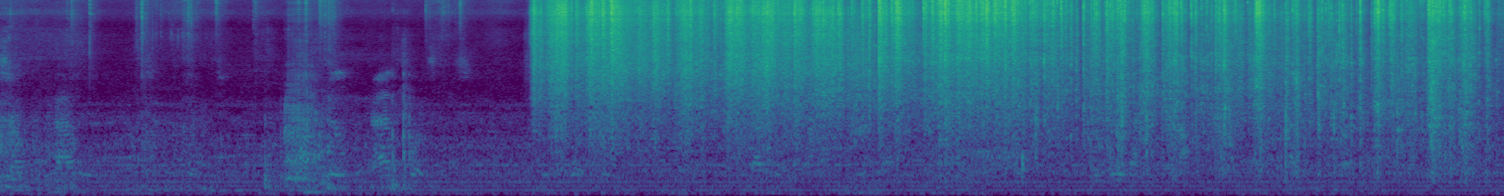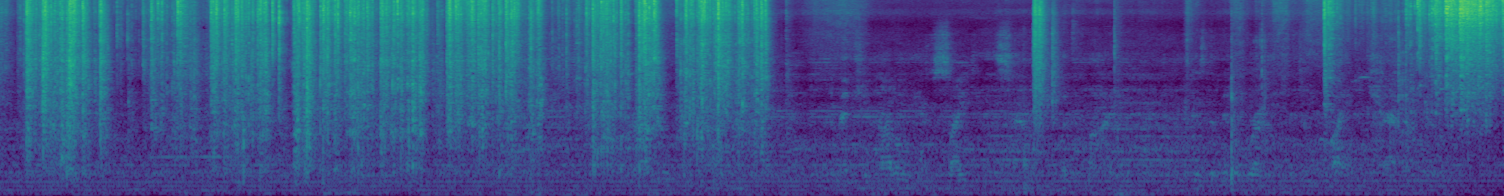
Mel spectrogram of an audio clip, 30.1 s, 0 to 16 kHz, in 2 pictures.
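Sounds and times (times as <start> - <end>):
aluminium foil crinkling: 5.3 - 22.8, 25.4 - 25.6, 28.2 - 30.0.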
